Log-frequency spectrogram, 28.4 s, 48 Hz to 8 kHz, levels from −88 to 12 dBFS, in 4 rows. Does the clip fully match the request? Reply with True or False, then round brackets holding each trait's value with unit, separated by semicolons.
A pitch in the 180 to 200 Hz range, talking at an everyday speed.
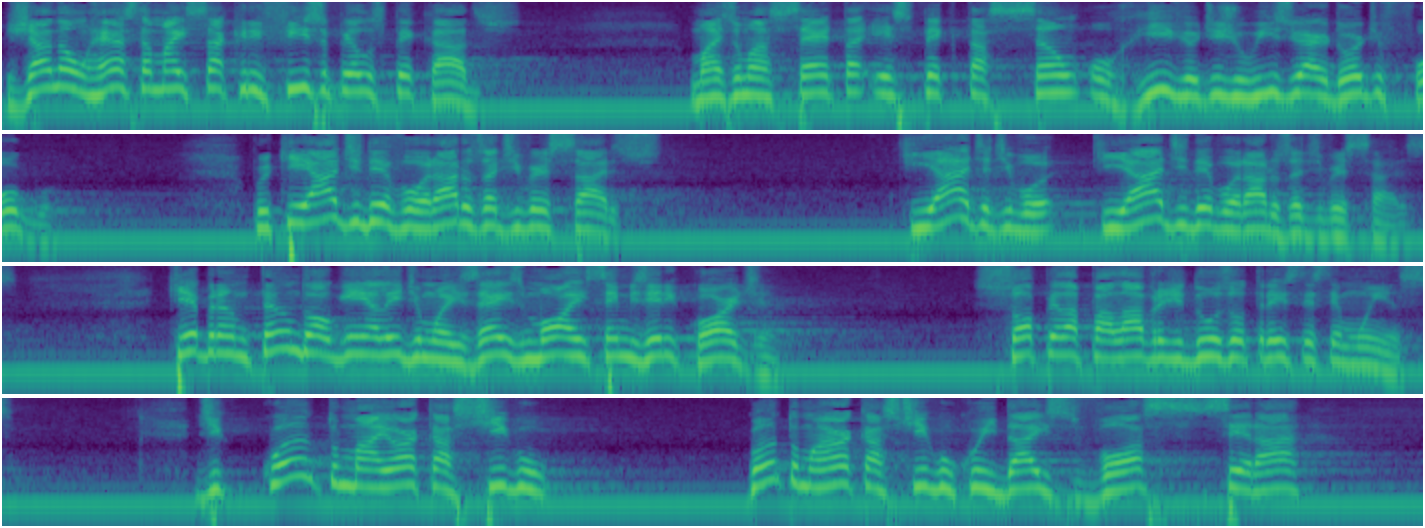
True (190 Hz; 130 wpm)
